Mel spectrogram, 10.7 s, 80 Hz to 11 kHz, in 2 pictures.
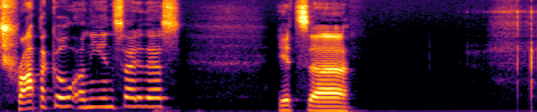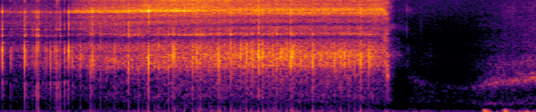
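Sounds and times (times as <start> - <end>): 
speech: 0.0 - 1.9, 2.8 - 3.6
vape coil in a 30 millimeter atomizer on a dual 18650 mod crackling and sizzling: 4.9 - 9.4
low hum: 9.4 - 10.7.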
